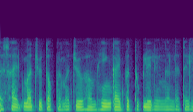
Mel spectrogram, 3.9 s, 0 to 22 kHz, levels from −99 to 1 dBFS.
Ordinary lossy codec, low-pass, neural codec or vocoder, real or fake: AAC, 48 kbps; 5.4 kHz; vocoder, 22.05 kHz, 80 mel bands, Vocos; fake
